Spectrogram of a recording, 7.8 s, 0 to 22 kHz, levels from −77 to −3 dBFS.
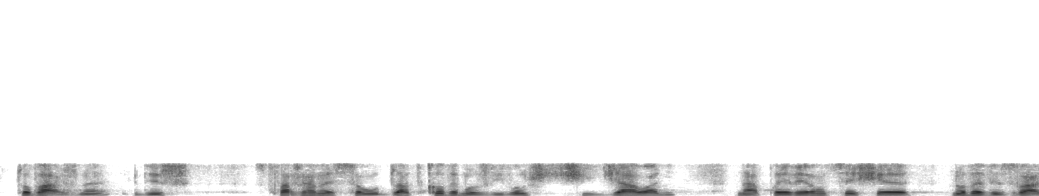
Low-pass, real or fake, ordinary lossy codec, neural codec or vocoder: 3.6 kHz; real; AAC, 32 kbps; none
